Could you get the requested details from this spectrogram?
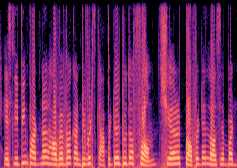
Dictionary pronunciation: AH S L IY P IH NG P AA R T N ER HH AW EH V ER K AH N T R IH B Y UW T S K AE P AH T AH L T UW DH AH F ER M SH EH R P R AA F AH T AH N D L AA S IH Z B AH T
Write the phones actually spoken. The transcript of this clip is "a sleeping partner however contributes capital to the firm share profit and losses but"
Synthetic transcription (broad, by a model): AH S L IY P IH NG P AA R T N ER HH AW EH V ER K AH N T R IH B Y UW T S K AE P AH T AH L T UW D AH F ER M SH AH R P R AA F AH T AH N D L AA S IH B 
